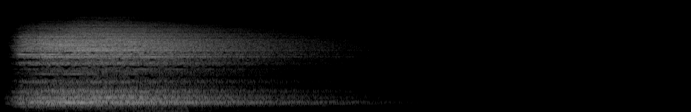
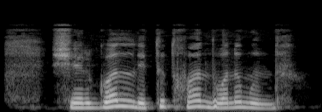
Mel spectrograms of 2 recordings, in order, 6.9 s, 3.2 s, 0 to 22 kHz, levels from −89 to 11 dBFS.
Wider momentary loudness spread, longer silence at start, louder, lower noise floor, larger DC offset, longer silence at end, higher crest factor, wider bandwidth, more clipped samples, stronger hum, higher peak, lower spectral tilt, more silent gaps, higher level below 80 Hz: about the same, 19 LU vs 17 LU; about the same, 0.1 s vs 0.1 s; second, -34 LUFS vs -22 LUFS; first, under -90 dBFS vs -46 dBFS; neither; first, 4 s vs 0.35 s; about the same, 20 dB vs 16 dB; first, 16 kHz vs 9.2 kHz; neither; neither; second, -22 dBFS vs -6 dBFS; second, 1 dB/octave vs -6.5 dB/octave; neither; second, -88 dBFS vs -70 dBFS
